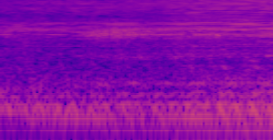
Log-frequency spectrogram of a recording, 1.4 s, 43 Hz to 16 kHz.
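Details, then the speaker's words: 1991 Jeep Cherokee, 475,000 km, after bad water pump identified as cause of engine noise: quiet even idle rumble with no ticking, knocking or rattle; runs sweet, oil pressure good. "there's thing runs sweet US needs an oil change but all right"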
